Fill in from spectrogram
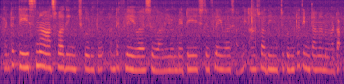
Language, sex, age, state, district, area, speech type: Telugu, female, 18-30, Telangana, Ranga Reddy, urban, spontaneous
